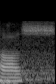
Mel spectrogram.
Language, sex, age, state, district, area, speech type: Bodo, female, 30-45, Assam, Chirang, rural, spontaneous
